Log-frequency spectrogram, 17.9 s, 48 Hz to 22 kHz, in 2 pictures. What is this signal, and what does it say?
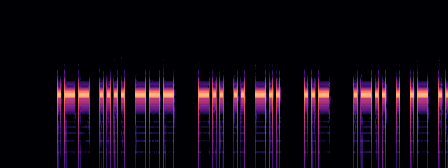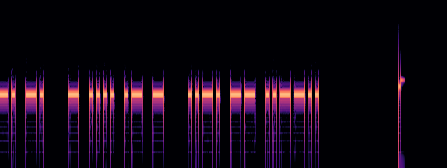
Morse code, heard as a keyed tone, about 17 wpm, 700 Hz. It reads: WHO DID U LEARN THAT FM?
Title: Sentences from Top 300 Words and Abbreviations 17wpm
